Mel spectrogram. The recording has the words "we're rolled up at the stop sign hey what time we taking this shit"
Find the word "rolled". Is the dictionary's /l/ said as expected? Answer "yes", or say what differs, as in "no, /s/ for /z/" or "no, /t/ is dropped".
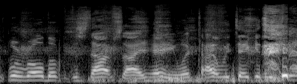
yes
